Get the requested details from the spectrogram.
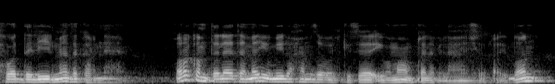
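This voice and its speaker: A man's voice: fairly low pitch, racing, mellow, slight background noise. A man with an Egyptian accent teaching a class on Quran recitation rules, explaining step by step, quizzing his students and chanting verse quotations. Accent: Egyptian Arabic. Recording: dull lo-fi recording.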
